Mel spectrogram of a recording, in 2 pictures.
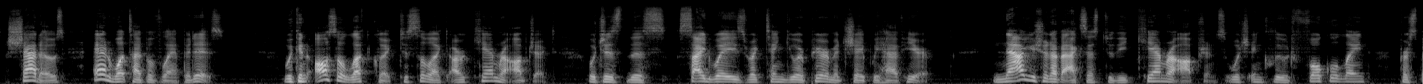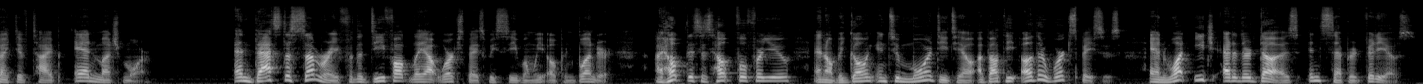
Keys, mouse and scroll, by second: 0.0 click, 0.3 click, 1.0 click, 1.4 click, 1.8 click, 2.4 click, 5.9 click.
